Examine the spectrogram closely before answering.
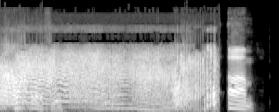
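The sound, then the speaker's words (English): A fart sound effect: a long, loud, buzzy blast with a wavering, rising and falling pitch, then a short gap and a second brief burst. “I was hoping that you had a fart soundbite for that. I got a couple.”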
